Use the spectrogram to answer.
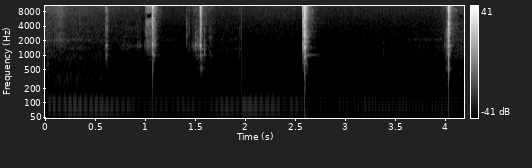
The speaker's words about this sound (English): Camera number five. There we go. Shutter sound number 1, 2, 3, 4, 5, 6.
